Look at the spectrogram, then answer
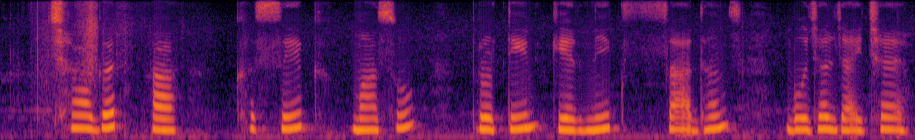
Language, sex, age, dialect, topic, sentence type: Maithili, female, 31-35, Bajjika, agriculture, statement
